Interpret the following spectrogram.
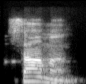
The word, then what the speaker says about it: salmon: as salmon salmon so do not pronounce the L the L is completely completely deleted so salmon salmon the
